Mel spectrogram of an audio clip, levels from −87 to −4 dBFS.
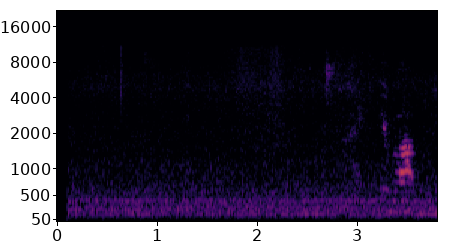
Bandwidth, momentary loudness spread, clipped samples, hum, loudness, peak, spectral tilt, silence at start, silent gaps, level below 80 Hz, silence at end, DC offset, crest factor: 11.5 kHz; 14 LU; under 0.1%; none; -57 LUFS; -36 dBFS; -3 dB/octave; 0.1 s; none; -90 dBFS; 0 s; under 0.1%; 22 dB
